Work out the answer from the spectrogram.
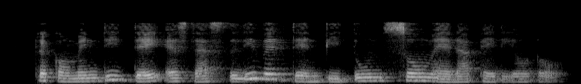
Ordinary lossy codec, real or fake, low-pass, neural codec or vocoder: MP3, 48 kbps; fake; 7.2 kHz; codec, 16 kHz, 0.4 kbps, LongCat-Audio-Codec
